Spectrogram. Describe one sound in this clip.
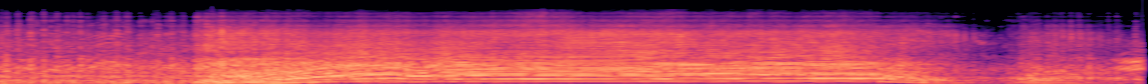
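A powerful race car engine revs loudly.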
